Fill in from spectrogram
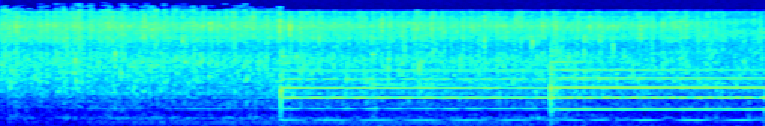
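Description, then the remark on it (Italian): Water rushes steadily in a constant, hissing flow, like a stream. About two seconds in, a sustained droning tone joins over it, shifting slightly near the end. “L'acqua scorre ininterrottamente e arriva alla meta.”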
